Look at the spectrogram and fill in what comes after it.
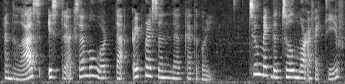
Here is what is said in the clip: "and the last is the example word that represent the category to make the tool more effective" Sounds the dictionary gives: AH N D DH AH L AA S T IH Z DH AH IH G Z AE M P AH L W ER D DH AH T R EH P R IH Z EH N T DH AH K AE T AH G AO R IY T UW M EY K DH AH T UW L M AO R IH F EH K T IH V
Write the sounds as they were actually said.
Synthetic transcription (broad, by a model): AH N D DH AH L AA S T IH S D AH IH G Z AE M B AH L W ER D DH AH T R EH P R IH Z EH N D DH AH K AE T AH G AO R IY T UW M EY K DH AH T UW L M AO R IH F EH K T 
